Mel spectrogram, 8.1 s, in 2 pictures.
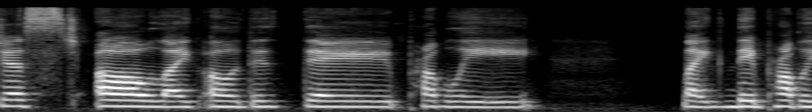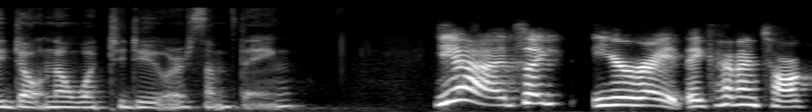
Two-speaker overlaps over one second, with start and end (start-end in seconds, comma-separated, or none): none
